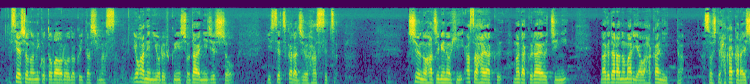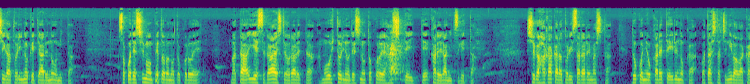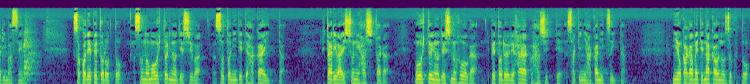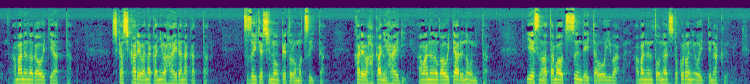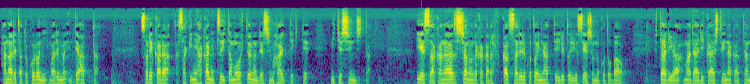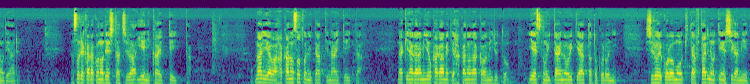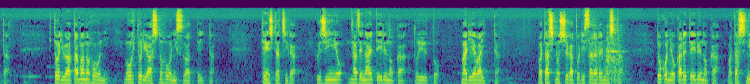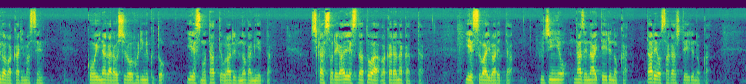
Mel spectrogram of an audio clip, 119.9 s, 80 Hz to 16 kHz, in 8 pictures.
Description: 2026年04月05日朝の礼拝「確かないのちへの招き」吹田市千里山のキリスト教会
千里山教会 2026年04月05日の礼拝メッセージ。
